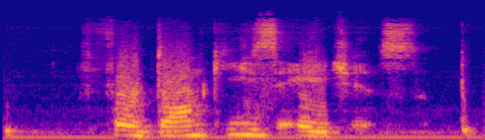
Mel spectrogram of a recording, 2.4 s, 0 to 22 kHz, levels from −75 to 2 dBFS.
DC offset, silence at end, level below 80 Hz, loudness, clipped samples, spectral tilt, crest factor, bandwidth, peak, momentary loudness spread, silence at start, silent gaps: under 0.1%; 0 s; -44 dBFS; -14 LUFS; under 0.1%; -4.5 dB/octave; 14 dB; 15 kHz; -2 dBFS; 14 LU; 0.05 s; none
